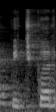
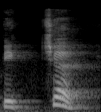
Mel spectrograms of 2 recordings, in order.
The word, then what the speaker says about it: पिक्चर: पिचकर दिया है, पिचकर नहीं होता है, आधा क, पिक्चर। शरात दिया है, स्पेलिंग क्या ठीक है?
